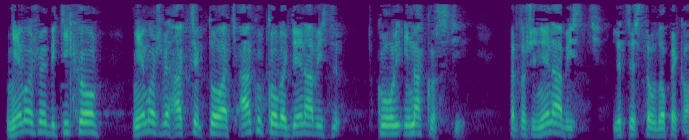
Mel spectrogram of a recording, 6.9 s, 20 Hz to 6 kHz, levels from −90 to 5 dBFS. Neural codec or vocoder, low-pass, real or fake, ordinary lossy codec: codec, 16 kHz, 8 kbps, FunCodec, trained on LibriTTS, 25 frames a second; 5.4 kHz; fake; MP3, 24 kbps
